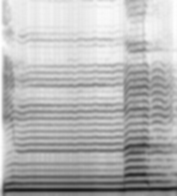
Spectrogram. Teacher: Innal nun tasydid dihukumi dhunah musyaddadah karena nunnya bertasydid. Cara bacanya berdengung. Tahan dengungannya kurang lebih dua harakat.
